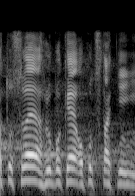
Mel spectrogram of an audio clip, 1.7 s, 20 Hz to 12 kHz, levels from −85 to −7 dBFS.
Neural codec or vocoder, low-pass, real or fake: none; 7.2 kHz; real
